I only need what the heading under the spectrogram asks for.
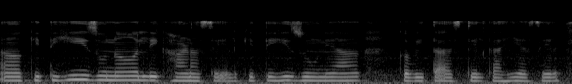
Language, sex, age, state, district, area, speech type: Marathi, female, 30-45, Maharashtra, Mumbai Suburban, urban, spontaneous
